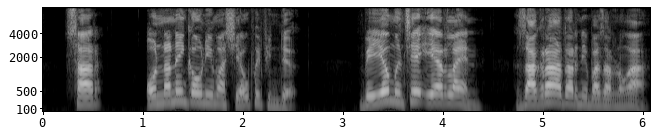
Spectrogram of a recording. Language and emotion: Bodo, angry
